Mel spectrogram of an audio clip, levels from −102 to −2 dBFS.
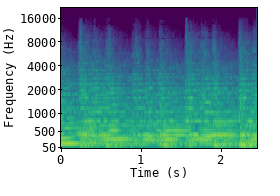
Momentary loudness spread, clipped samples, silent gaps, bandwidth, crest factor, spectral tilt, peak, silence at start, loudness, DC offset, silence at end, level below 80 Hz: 3 LU; under 0.1%; none; 10 kHz; 12 dB; -8.5 dB/octave; -10 dBFS; 0 s; -24 LUFS; under 0.1%; 0 s; -42 dBFS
